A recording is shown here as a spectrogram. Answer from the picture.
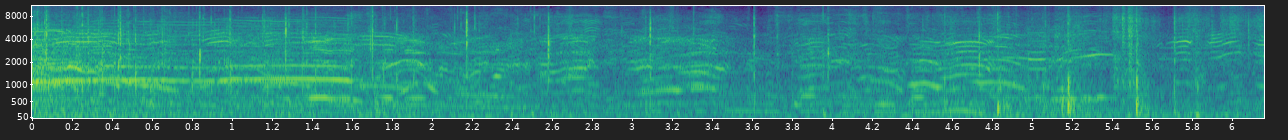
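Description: Sounds of an outdoor basketball game: spectators and players calling out in scattered voices while players run on the court. One call is held long in the first second or so, and a couple of sharp knocks come about five seconds in.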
